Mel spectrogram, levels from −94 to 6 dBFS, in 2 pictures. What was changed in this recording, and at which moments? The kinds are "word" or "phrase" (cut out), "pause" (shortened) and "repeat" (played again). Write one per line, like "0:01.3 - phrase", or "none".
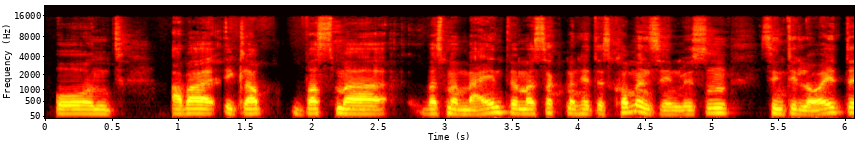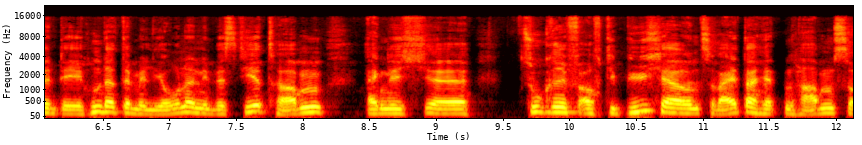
0:01.3 - word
